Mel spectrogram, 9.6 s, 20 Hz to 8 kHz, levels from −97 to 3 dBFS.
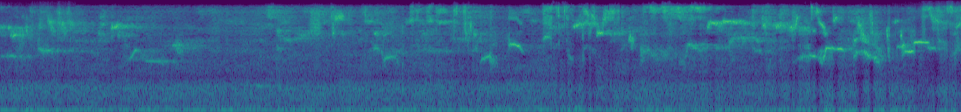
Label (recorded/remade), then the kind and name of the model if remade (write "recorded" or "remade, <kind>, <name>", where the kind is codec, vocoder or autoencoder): remade, codec, DAC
